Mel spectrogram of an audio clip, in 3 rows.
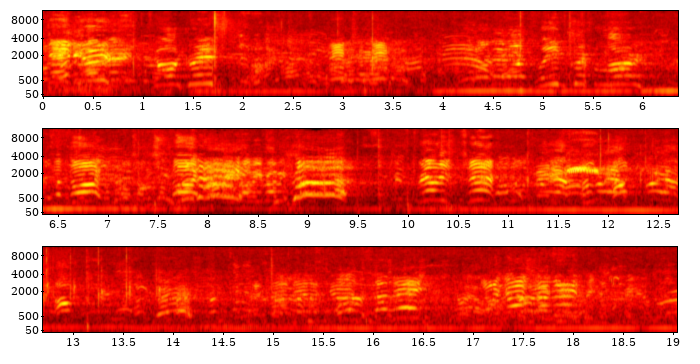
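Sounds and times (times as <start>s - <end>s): players shouting and calling out: 0.0s - 19.0s.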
